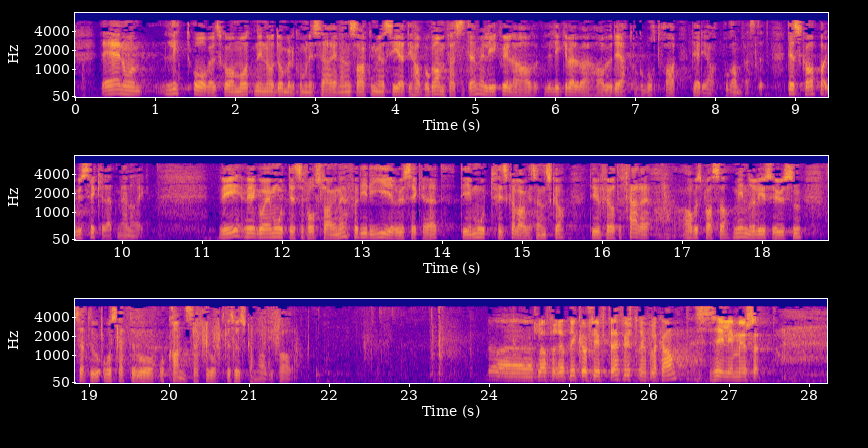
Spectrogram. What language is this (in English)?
Norwegian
